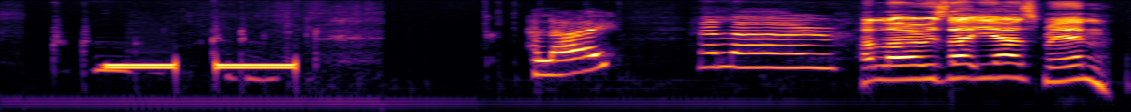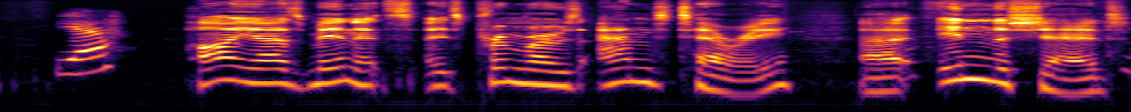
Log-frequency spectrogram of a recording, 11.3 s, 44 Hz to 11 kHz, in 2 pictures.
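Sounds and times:
telephone ringing tone on an outgoing call: 0.5s - 1.5s
speech: 2.7s - 11.2s.

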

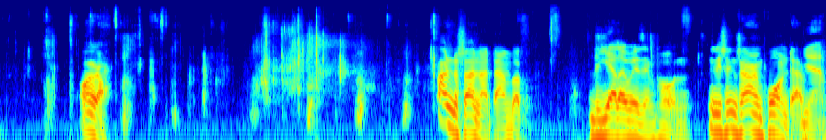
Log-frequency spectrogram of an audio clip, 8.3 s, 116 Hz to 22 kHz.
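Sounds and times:
person biting and chewing a snack: 0.1s - 4.4s
speech: 0.8s - 1.2s, 4.4s - 8.2s.

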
